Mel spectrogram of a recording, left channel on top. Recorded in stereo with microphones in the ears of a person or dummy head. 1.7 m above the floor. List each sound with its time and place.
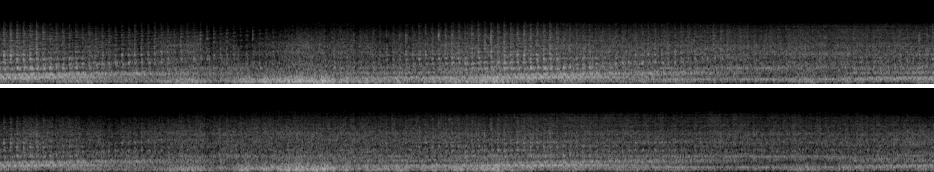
0.0 s a helicopter: 25° left (ahead or behind); by 9.3 s 35° left (ahead or behind)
